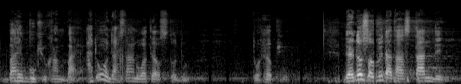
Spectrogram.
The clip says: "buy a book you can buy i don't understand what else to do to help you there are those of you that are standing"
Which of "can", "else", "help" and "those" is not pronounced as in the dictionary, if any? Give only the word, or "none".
those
